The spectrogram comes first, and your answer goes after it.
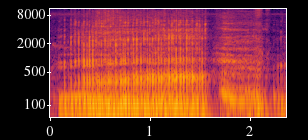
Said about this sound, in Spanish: De lo profundo del bosque escuchamos un gran rugido. Y de las sombras, despacio, salió un jaguar enorme.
